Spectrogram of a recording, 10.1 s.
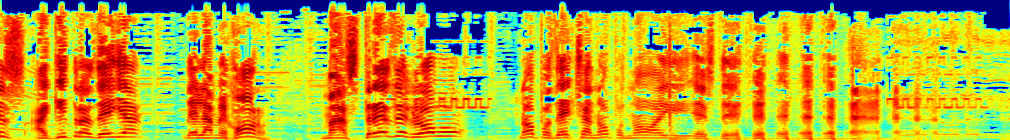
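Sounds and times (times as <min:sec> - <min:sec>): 
speech: 0:00.0 - 0:09.6
telephone ringing: 0:04.6 - 0:05.2, 0:08.8 - 0:10.0
laughter: 0:07.2 - 0:09.9.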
